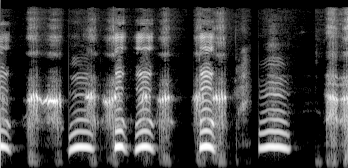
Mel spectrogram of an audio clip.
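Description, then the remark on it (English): A person imitates crickets with a string of short, voiced chirping bursts, about eight in quick succession with brief gaps, sounding somewhat croaky and froglike. “Someone do crickets. Does anyone do cricket noise?”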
